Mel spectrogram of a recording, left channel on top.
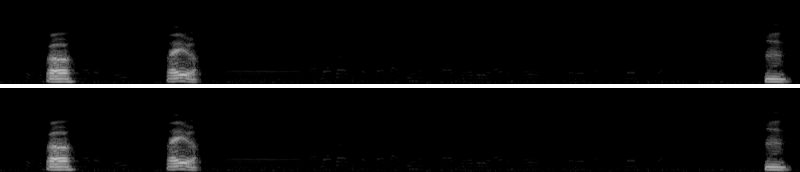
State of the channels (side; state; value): both; identical; correlation 1.00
